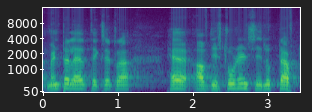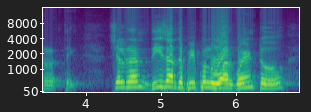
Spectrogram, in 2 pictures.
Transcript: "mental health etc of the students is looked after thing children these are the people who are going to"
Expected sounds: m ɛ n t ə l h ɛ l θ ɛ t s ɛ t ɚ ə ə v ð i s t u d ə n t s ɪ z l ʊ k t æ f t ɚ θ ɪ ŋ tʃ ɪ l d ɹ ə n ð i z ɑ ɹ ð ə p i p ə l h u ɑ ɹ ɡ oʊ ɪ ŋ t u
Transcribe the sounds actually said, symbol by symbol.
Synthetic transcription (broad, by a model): m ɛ n t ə l h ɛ l t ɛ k s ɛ t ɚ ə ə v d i s t u d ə n t s ɪ z l ʊ k t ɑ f t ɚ t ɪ ŋ tʃ ɪ l d ɹ ə n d i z ɑ ɹ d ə p i p ə l h u ɑ ɹ ɡ oʊ ɪ ŋ t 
